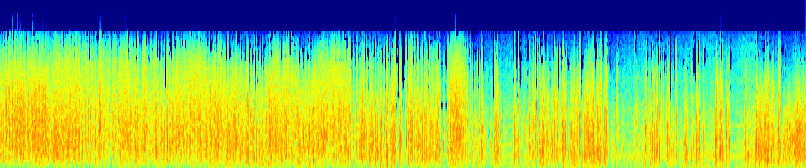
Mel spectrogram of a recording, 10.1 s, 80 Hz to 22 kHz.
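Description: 23-foot Interceptor speedboat under way at speed: a loud, steady rush of wind over the microphone mixed with engine and hull-on-water noise, buffeting unevenly and dipping several times in the second half.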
